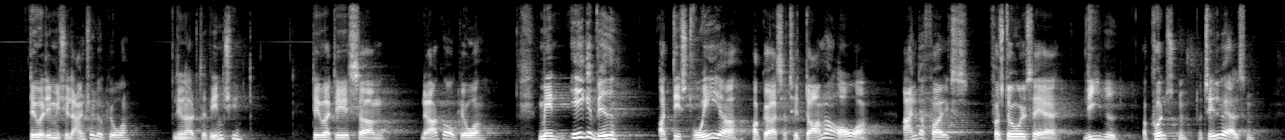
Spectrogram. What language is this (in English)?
Danish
